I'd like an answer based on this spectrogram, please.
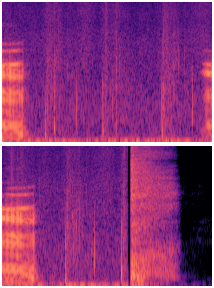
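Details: Cow giving two short, deep, harmonic moos, one at the start and a louder half-second one midway, between scattered sharp clicks and knocks, ending in a burst of broadband noise.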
